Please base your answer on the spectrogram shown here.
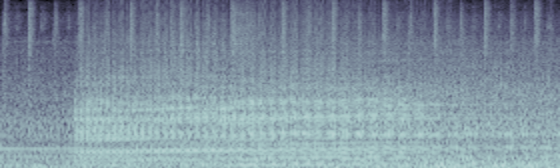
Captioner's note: real motorcycle noises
